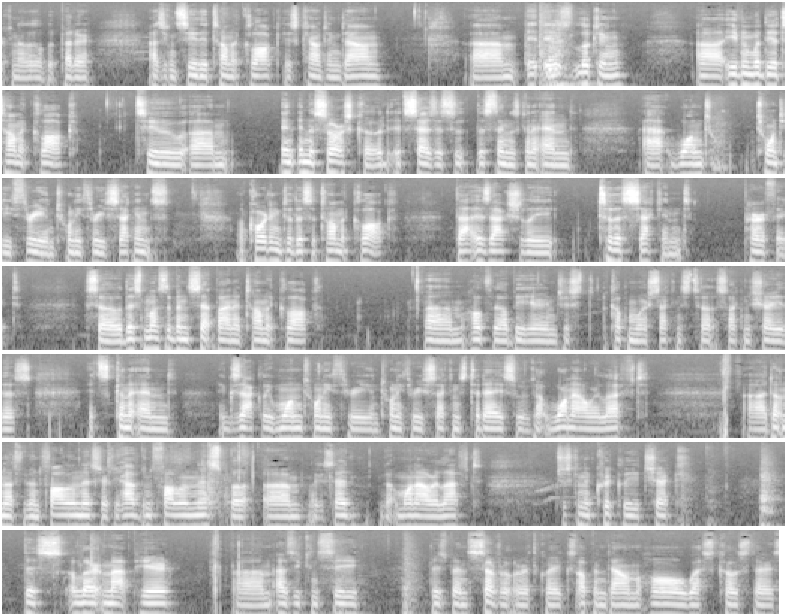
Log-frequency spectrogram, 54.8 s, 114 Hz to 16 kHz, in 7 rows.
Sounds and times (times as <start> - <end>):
Speech: 0.0 - 3.9, 4.6 - 6.3, 6.9 - 13.6, 14.2 - 17.4, 18.0 - 19.6, 20.2 - 23.7, 24.3 - 26.8, 27.6 - 31.6, 32.2 - 37.8, 38.7 - 46.1, 47.2 - 50.6, 51.2 - 54.7.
